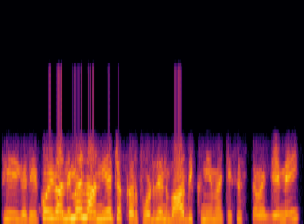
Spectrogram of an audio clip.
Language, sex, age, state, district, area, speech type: Dogri, female, 18-30, Jammu and Kashmir, Kathua, rural, conversation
